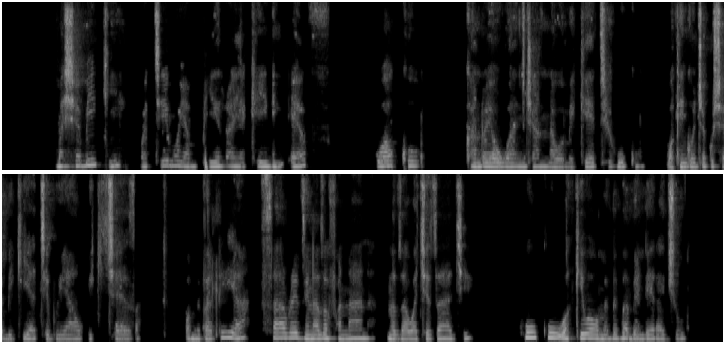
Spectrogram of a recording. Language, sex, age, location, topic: Swahili, female, 25-35, Kisumu, government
